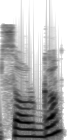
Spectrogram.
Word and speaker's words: sorghum: jovar or otherwise s-o-r-g-h-u-m sorghum sorry this uh no different ways different people will pronouncing in different way I just say s o r g u m sorghum or jovar if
